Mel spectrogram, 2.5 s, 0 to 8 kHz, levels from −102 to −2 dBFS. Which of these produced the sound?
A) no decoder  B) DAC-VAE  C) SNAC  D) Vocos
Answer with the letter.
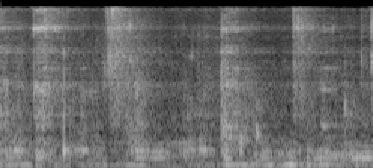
C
